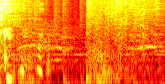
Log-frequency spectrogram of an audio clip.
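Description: Glass shattering in a movie trailer's soundtrack: a sharp crash right at the start, then scattering debris fading out over about a second, with music underneath.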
